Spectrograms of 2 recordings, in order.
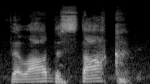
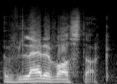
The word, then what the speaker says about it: Vladivostok: And that the Trans-Siberian Railway, this would be a great one for a gothic adventure, travels between Russian cities of Moscow and, I'm going to say this wrong, Vladivostok, passes 10 distinct time zones over a 6-day journey. – It's Vladivostok.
